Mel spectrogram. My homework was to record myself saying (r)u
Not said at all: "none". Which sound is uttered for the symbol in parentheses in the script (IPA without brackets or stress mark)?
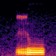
r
